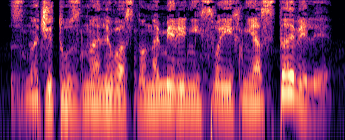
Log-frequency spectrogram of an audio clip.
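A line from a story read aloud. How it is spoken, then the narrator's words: Hoarse. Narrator (Russian): хрипло сказал Славик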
